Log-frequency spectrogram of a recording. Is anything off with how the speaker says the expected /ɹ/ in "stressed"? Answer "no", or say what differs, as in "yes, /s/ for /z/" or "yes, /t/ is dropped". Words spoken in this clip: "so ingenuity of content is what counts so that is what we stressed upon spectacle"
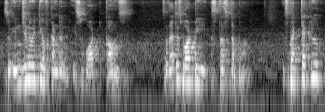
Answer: yes, /ɹ/ is dropped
